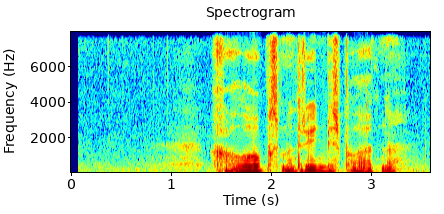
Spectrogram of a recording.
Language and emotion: Russian, neutral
